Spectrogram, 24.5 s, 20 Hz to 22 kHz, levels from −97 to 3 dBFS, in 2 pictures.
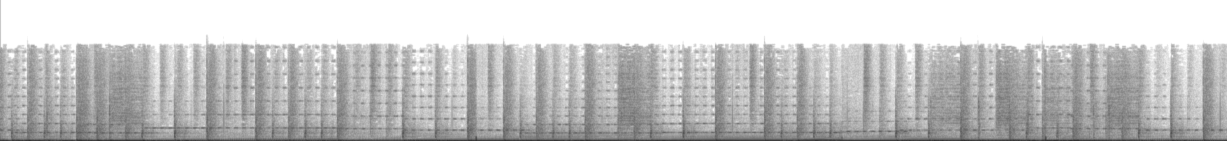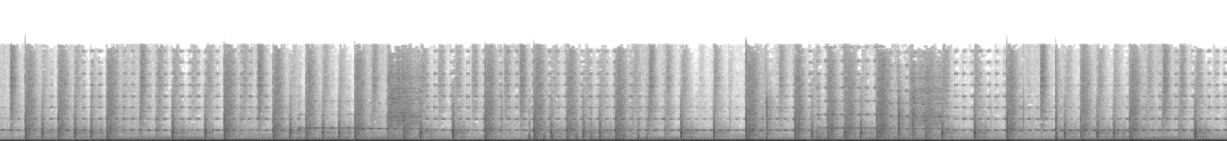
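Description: Brief smeared blips at 4.76, 8.41, 10.45 and 14.40 s mark places where the audio lurches forward by roughly 150 to 200 ms. These are compressed frames skipped: a handful of 26.1 ms frames went missing or were rejected by the decoder, and the overlap between neighbouring frames softens each join.

From 17.56 to 18.75 s a galloping dit-dit-dit of short 217 Hz buzzes sits about 20 dB below the signal. These are GSM signalling bursts from a nearby 2G phone, whose radio pulses the audio circuit rectifies into audible sound.

One last, shorter frame skip of about 70 ms follows at 22.83 s.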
